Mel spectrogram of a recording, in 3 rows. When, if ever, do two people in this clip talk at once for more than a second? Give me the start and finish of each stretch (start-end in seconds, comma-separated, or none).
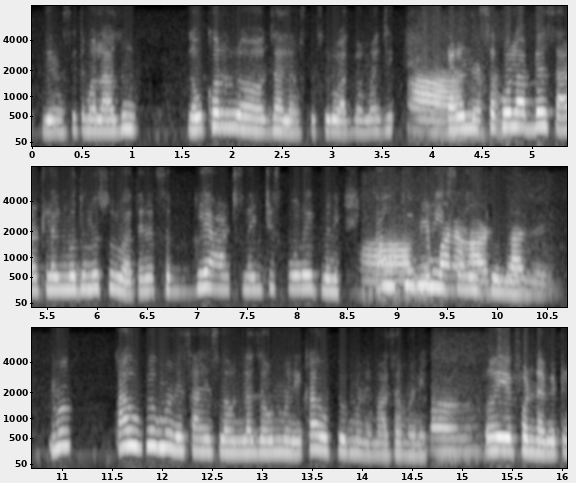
8.8-10.3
